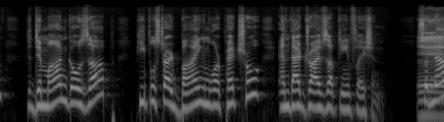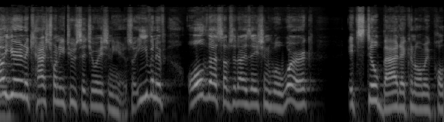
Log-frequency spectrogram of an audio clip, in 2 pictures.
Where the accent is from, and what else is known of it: Australia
